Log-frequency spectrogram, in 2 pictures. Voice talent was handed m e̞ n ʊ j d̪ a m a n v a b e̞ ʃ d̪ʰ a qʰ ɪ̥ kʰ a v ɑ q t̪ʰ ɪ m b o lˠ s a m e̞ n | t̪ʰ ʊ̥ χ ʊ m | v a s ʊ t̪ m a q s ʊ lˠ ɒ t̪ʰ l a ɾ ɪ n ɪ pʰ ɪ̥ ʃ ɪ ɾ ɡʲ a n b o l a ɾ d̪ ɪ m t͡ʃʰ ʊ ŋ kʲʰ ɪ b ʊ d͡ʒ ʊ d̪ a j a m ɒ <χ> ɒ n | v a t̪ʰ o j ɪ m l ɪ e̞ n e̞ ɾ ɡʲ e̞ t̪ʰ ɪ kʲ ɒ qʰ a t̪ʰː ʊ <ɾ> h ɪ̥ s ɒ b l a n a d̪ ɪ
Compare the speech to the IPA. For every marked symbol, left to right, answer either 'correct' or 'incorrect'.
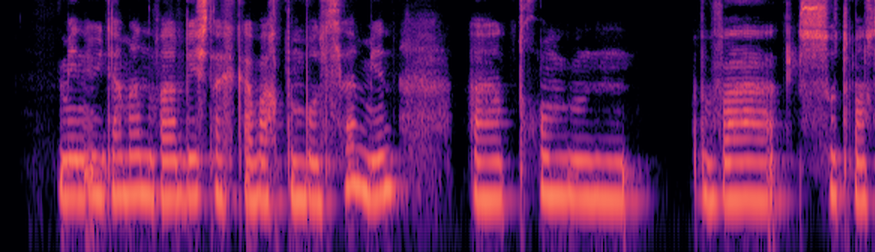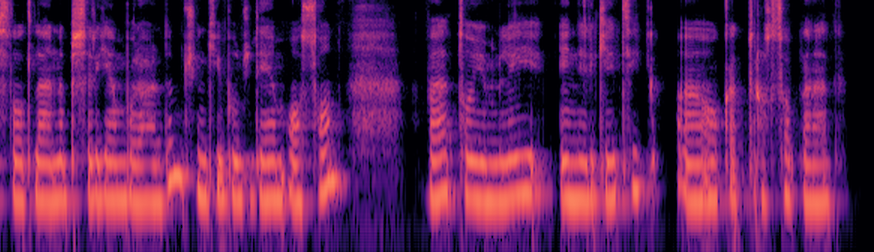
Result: incorrect, correct

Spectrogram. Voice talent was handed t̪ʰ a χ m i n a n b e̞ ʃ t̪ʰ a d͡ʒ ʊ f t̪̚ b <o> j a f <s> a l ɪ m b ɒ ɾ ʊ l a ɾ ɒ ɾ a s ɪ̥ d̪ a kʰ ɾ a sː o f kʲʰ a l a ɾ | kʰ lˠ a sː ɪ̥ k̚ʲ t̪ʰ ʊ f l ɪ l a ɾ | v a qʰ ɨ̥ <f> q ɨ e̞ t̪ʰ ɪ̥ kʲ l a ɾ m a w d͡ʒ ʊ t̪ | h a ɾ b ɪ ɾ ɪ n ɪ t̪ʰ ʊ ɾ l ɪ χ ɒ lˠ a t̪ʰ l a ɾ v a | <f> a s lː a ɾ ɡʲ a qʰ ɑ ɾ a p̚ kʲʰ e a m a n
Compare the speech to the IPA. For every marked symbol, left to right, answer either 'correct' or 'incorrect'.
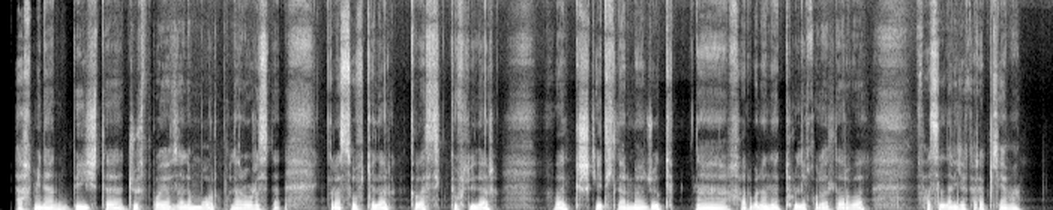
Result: incorrect, incorrect, incorrect, correct

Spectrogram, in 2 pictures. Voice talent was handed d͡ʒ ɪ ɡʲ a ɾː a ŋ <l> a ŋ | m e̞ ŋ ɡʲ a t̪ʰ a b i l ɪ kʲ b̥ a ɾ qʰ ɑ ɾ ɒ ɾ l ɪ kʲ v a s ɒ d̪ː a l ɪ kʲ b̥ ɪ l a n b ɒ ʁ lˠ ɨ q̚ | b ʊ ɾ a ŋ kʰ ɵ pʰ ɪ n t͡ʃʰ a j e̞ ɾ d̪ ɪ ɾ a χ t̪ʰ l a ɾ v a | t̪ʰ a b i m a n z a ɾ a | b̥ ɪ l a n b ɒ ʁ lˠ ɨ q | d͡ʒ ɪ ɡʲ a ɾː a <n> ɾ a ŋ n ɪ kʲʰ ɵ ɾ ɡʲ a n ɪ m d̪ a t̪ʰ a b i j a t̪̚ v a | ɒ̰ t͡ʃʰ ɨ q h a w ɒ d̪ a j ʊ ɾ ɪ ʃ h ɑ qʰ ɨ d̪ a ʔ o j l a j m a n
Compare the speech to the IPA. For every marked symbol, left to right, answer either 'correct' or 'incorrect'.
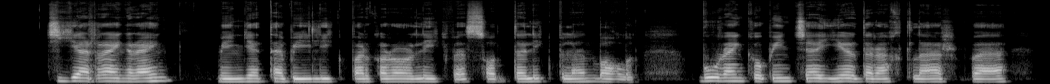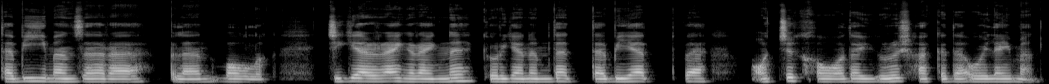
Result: incorrect, incorrect

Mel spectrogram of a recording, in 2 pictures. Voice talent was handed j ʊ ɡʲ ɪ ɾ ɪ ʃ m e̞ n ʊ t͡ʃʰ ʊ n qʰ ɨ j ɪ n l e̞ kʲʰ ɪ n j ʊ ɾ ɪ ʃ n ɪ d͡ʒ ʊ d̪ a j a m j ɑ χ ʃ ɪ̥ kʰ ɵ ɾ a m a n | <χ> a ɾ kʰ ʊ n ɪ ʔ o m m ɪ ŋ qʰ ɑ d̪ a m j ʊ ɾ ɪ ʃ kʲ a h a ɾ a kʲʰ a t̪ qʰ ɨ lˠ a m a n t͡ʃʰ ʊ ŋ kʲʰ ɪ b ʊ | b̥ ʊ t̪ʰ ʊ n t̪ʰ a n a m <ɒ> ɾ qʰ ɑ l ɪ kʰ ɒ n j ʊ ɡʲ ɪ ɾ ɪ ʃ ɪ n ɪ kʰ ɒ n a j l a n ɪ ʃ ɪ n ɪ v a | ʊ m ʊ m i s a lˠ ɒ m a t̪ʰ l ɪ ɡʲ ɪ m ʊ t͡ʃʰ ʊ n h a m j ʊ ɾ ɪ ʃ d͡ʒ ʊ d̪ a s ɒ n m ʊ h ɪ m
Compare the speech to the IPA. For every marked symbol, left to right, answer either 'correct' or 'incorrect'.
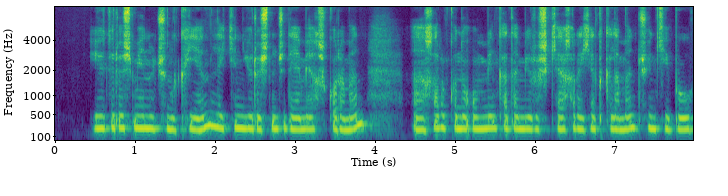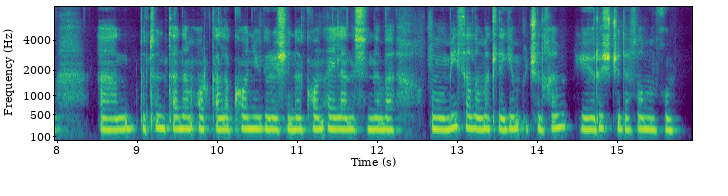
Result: incorrect, correct

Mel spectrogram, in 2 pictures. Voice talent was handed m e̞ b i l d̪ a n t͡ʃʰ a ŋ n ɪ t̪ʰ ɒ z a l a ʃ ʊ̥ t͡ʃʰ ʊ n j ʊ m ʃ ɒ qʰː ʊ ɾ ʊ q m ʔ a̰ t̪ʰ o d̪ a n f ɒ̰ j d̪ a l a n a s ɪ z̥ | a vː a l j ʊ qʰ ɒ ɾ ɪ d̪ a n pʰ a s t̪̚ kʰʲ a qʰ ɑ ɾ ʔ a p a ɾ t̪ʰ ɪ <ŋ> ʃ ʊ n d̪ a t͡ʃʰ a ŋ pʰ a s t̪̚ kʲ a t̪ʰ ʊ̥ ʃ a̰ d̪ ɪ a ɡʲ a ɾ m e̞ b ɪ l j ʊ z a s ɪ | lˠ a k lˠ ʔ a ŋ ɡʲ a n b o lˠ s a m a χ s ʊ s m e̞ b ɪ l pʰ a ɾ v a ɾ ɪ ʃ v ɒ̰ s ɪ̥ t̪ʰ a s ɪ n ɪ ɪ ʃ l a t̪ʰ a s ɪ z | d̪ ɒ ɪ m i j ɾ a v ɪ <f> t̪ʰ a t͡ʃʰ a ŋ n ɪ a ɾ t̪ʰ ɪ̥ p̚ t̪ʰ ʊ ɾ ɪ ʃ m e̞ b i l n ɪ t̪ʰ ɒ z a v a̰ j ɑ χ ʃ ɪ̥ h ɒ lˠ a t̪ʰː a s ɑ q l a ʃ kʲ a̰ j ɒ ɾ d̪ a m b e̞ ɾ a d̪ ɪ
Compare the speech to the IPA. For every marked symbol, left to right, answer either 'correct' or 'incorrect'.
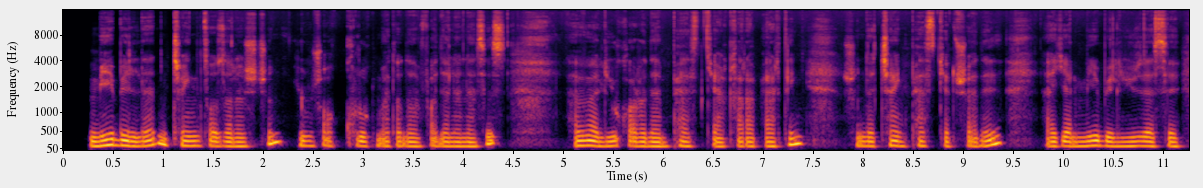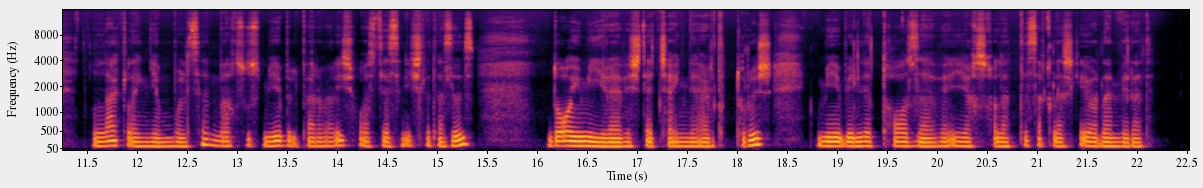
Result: correct, incorrect

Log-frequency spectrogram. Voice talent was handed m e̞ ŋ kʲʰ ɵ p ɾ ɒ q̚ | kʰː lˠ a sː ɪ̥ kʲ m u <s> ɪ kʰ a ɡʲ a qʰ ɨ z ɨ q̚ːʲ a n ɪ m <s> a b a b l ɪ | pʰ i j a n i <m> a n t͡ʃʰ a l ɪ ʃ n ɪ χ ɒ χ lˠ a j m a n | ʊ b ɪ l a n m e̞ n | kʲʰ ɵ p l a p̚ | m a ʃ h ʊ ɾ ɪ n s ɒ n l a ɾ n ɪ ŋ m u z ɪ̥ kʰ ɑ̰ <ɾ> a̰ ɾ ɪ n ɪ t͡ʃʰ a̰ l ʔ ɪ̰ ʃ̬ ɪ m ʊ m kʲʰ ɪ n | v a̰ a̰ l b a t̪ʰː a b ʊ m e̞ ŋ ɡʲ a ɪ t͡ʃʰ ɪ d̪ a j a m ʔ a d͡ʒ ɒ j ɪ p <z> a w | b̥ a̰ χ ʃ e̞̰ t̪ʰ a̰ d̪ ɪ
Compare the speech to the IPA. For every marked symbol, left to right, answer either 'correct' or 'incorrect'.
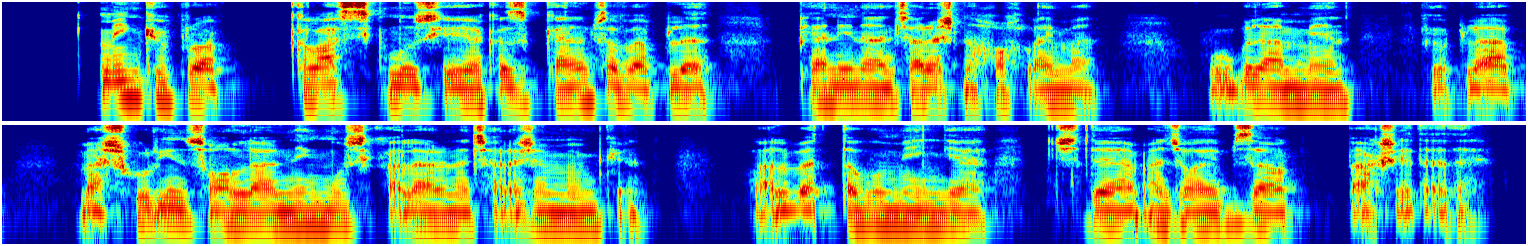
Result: incorrect, correct, incorrect, incorrect, correct

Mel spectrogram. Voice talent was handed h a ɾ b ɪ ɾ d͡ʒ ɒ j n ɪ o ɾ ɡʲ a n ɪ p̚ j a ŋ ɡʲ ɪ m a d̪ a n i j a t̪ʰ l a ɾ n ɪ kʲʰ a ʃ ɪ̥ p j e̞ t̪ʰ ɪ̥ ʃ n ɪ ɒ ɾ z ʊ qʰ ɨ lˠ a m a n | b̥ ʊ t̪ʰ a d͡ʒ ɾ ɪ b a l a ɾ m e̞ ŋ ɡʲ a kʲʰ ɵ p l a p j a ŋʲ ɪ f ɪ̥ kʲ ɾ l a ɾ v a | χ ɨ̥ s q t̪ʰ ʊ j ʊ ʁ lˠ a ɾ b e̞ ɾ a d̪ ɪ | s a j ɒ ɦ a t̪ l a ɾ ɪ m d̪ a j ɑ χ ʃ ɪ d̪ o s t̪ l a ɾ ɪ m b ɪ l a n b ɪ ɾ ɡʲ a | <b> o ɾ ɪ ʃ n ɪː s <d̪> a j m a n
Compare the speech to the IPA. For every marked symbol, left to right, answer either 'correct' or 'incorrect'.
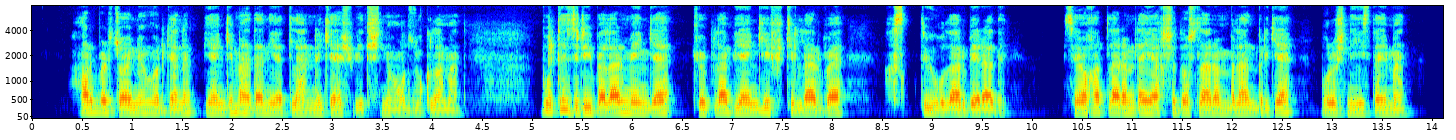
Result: correct, incorrect

